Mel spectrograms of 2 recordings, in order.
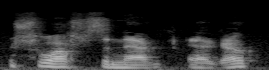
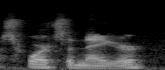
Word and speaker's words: Schwarzenegger: Schwarzenegger, and that's actually the proper way of pronouncing it is Schwarzenegger, not Schwarzenegger.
